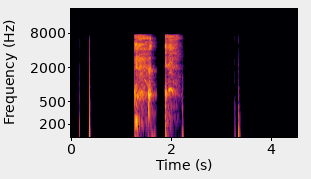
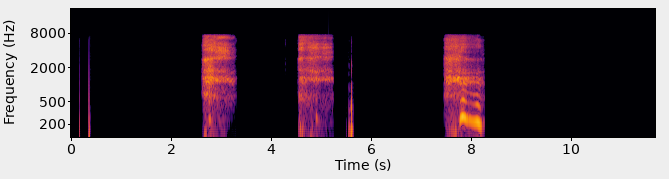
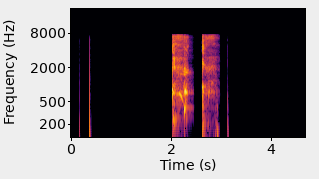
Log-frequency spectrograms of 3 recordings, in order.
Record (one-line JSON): {"cough_length": "4.5 s", "cough_amplitude": 32767, "cough_signal_mean_std_ratio": 0.28, "exhalation_length": "11.7 s", "exhalation_amplitude": 15349, "exhalation_signal_mean_std_ratio": 0.33, "three_cough_length": "4.7 s", "three_cough_amplitude": 32768, "three_cough_signal_mean_std_ratio": 0.24, "survey_phase": "beta (2021-08-13 to 2022-03-07)", "age": "65+", "gender": "Female", "wearing_mask": "No", "symptom_runny_or_blocked_nose": true, "symptom_sore_throat": true, "symptom_fatigue": true, "symptom_change_to_sense_of_smell_or_taste": true, "symptom_loss_of_taste": true, "symptom_onset": "3 days", "smoker_status": "Never smoked", "respiratory_condition_asthma": false, "respiratory_condition_other": false, "recruitment_source": "Test and Trace", "submission_delay": "1 day", "covid_test_result": "Positive", "covid_test_method": "ePCR"}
